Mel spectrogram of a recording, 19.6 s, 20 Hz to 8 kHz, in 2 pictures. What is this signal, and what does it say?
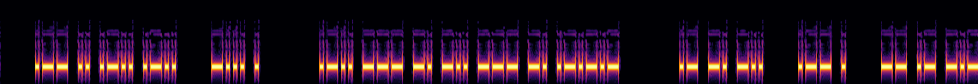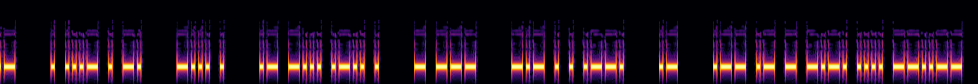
Morse code, heard as a keyed tone, about 34 wpm, 650 Hz. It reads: WILL BE LONDON. AND WE MAY EVEN BE ABLE TO KEEP A WATCH,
